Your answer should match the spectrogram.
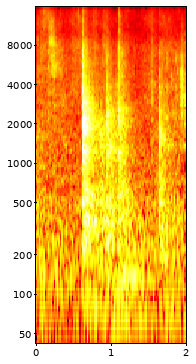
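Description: Two sharp knocks from objects handled on a conference table, about a second apart. The first is the loudest and rings briefly in the hall.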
